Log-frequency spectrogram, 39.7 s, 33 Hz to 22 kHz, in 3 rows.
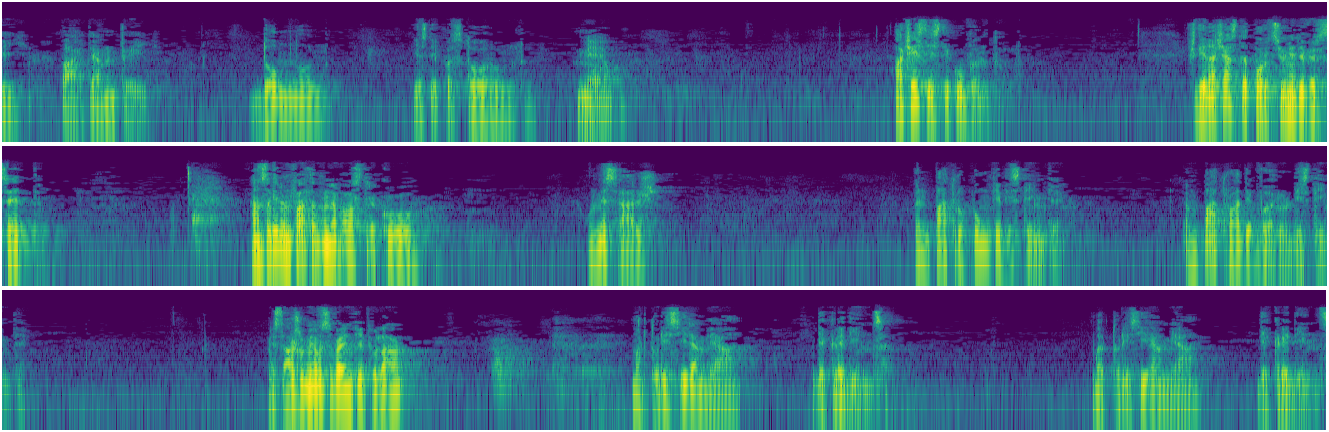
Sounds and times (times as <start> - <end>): Speech: 0.0 - 1.6, 2.5 - 3.4, 4.1 - 6.9, 8.9 - 10.1, 11.9 - 13.7, 15.7 - 17.7, 19.1 - 20.0, 22.4 - 24.0, 25.0 - 26.8, 29.2 - 30.8, 32.8 - 34.0, 34.6 - 35.5, 37.4 - 39.7.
